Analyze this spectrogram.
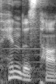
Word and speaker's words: Hindustan: the indus valley river however the persian pronunciation of indus was hindus there's the h at the beginning so it was hindustan the place of the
